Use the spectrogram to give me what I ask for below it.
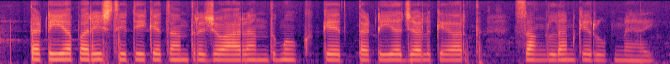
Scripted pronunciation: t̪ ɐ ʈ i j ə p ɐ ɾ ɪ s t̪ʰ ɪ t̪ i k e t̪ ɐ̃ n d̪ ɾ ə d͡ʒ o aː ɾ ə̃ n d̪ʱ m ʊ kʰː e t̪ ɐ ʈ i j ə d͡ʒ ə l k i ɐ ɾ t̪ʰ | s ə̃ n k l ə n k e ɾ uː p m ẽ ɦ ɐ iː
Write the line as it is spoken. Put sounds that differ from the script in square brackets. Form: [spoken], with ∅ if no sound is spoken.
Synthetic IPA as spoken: t̪ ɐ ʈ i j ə p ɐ ɾ ɪ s t̪ʰ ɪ t̪ i k e t̪ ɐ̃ n [t̪] ɾ ə d͡ʒ o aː ɾ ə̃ n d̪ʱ m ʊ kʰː e t̪ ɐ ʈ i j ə d͡ʒ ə l k [e] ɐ ɾ t̪ʰ | s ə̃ [ŋ] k l ə n k e ɾ uː p m ẽ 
